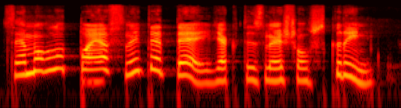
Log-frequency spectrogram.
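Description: A woman's voice: sits high, big pitch swings, normal speed, dry recording, clean studio sound, pitched above the performer's own voice. A woman voicing a sceptical young boy who speaks in a matter-of-fact, correcting way. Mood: dry.

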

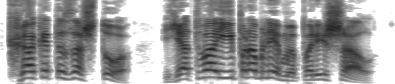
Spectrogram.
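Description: A man's voice: high-pitched, huge pitch swings, normal speed, pushed and bright, no echo, clean studio sound, pitched above the performer's own voice, exaggerated voice. A man voicing Anton, a cocky, touchy young man who talks in a chatty, sly way. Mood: offended. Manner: chatty, sly, easily offended. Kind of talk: audiobook character voice.

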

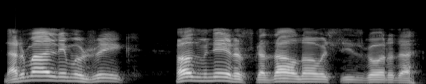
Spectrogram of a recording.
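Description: A man's voice: medium pitch, moderate pace, clean tone, muffled recording, natural voice. A man doing a drawling, easygoing old man. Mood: dismissive.

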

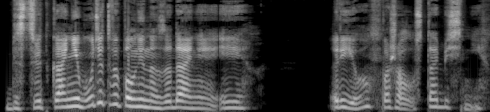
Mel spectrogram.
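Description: A woman's voice: medium pitch, lively intonation, normal speed, no echo, studio quality, natural voice. A woman voicing an eager, pleading young man in an audiobook, talking in a rush and begging for help. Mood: anxious.

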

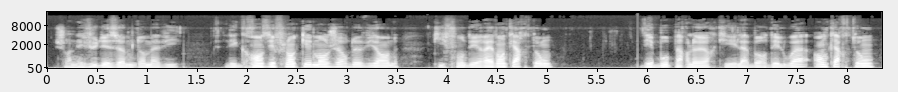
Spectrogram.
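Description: A man reading an audiobook, voicing a boisterous, sarcastic old man who declaims and breaks into booming laughter. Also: animated, normal speed, a little mellow, no room sound, lightly acted. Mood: mocking. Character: boisterous sarcastic old male painter, mocking.

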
